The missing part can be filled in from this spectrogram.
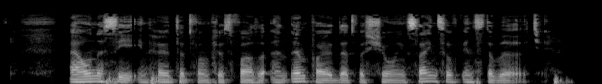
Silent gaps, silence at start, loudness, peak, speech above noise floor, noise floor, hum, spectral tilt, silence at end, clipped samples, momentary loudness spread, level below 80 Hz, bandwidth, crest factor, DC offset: none; 0.25 s; -22 LUFS; 0 dBFS; 23 dB; -47 dBFS; none; -3 dB/octave; 0.35 s; under 0.1%; 15 LU; -48 dBFS; 11.5 kHz; 24 dB; under 0.1%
